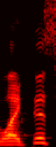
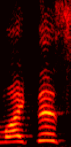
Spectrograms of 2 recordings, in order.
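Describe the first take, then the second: First: The voice is at normal pitch. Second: The voice is pitched somewhat high. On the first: "at a normal tone" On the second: "at a bit of a higher one"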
